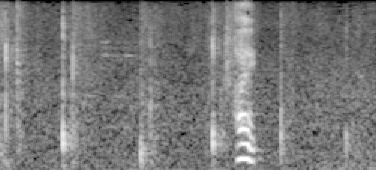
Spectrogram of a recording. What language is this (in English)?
Japanese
